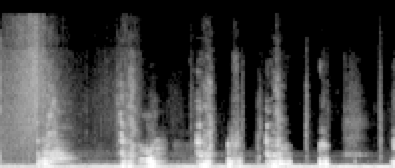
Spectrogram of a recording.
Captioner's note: Ashley grunting; Samuel grunting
